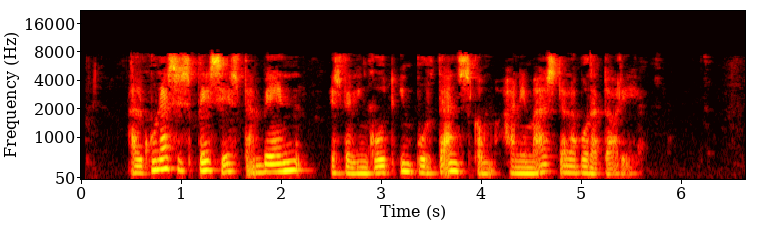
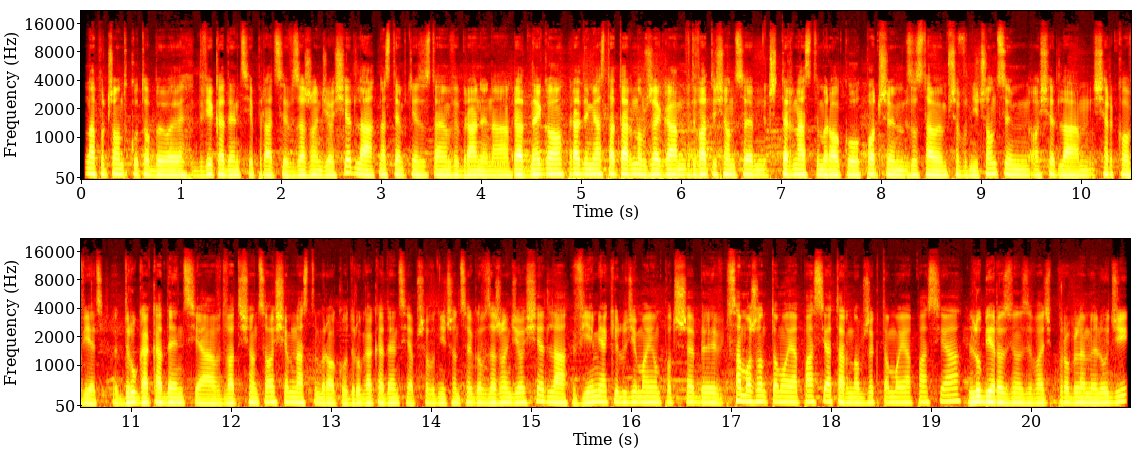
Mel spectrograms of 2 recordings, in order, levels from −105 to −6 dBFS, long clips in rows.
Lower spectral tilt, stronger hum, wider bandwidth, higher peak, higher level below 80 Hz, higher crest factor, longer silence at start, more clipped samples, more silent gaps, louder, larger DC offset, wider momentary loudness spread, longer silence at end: about the same, -5 dB/octave vs -5.5 dB/octave; neither; second, 8 kHz vs 14 kHz; second, -18 dBFS vs 0 dBFS; second, -72 dBFS vs -48 dBFS; about the same, 18 dB vs 18 dB; first, 0.45 s vs 0.05 s; neither; neither; second, -35 LUFS vs -19 LUFS; neither; first, 12 LU vs 7 LU; first, 1.1 s vs 0.05 s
